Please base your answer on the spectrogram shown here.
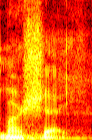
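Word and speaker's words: Marché: but they pronounce it Marche yeah it's the French spelling of Market well it's m a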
